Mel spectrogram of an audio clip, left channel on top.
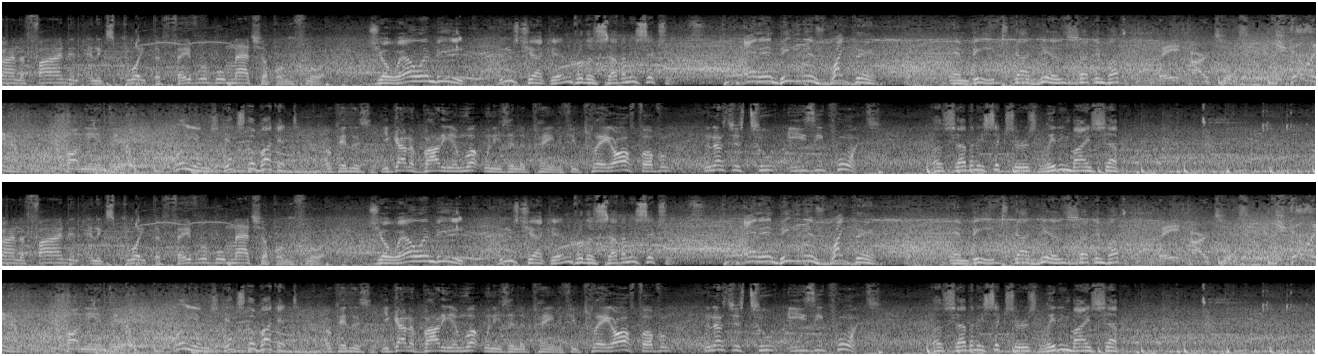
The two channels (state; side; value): identical; both; correlation 1.00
